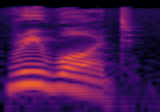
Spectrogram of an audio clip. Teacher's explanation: the word reward we've got re as unstressed and word as stressed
